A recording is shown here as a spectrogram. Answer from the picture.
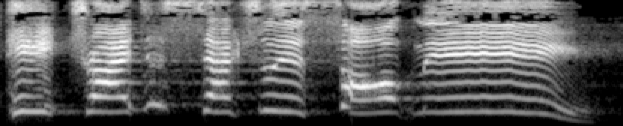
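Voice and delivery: high, loud accusing shout; wife screams a false accusation, high and loud. Acted. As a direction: scream it out to frame him. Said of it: "then she screams".

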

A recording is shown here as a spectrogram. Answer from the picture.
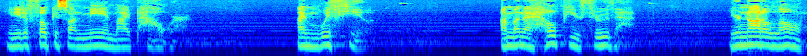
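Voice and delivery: soft, low, hushed reassurance with long pauses; whispering. Acted. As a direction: speak as God gently whispering comfort. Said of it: "in a whisper".

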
